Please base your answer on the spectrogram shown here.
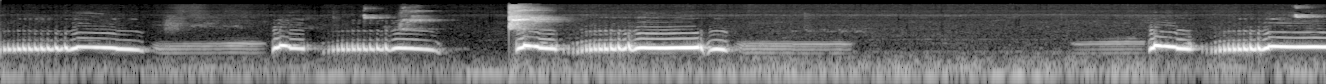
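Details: A male spotted dove, called puter, gives manggung coos with pauses. Short upslurred notes are followed by rough, pulsing coos that end on a drop. A sharp hiss breaks in midway, and there is a longer quiet gap before the cooing resumes.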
